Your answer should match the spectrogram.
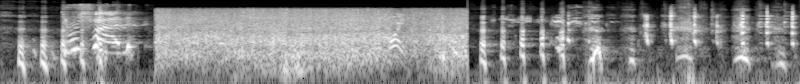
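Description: Voices and laughter, then about three seconds of steady rushing noise of shallow water splashing at a shoreline, starting and stopping abruptly, followed by more laughter and chatter.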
